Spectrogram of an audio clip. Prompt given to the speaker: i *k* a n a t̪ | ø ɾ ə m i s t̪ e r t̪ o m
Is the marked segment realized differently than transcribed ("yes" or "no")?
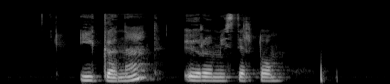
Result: yes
